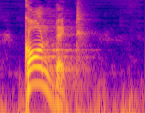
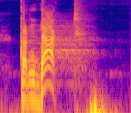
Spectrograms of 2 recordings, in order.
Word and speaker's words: conduct: you see the difference conduct first syllable uh can be used as a noun or adjective conduct the stresses on the second syllable and it is used as a verb you should conduct well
